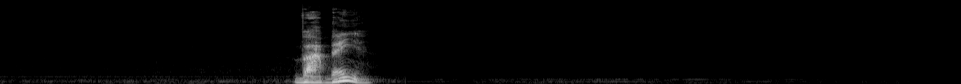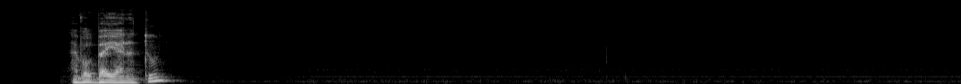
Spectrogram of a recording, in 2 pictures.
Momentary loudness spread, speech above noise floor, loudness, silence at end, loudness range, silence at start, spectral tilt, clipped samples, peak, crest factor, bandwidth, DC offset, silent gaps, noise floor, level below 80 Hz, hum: 16 LU; 58 dB; -20 LUFS; 7.9 s; 10 LU; 2.95 s; -6.5 dB/octave; under 0.1%; -2 dBFS; 28 dB; 15 kHz; under 0.1%; none; -77 dBFS; -50 dBFS; none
